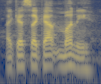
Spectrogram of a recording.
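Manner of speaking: normal talking voice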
